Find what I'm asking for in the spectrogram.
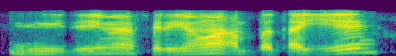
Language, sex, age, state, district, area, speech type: Urdu, male, 18-30, Uttar Pradesh, Rampur, urban, conversation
